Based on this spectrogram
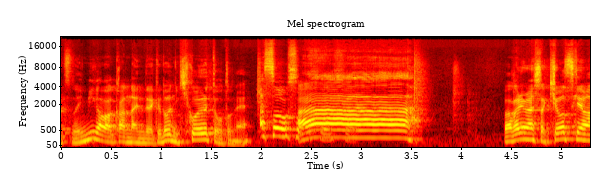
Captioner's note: laughs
